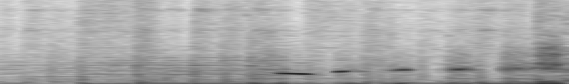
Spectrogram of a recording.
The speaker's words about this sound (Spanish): es que me voy a poner a silbar, pero seguramente que ahora no me sale.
